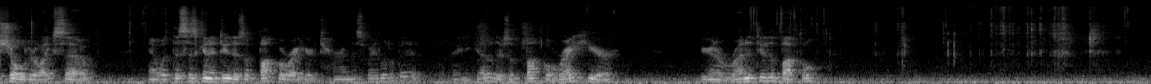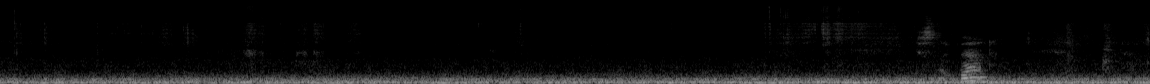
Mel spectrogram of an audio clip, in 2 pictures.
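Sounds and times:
low room hum: 0.0s - 23.0s
fabric strap rustling through buckle: 19.1s - 20.5s.

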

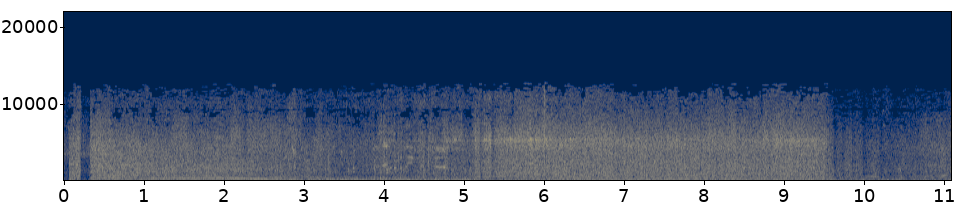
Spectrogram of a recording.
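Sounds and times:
vehicle engine from inside: 0.0s - 9.7s
dirt road noise: 0.0s - 11.0s.

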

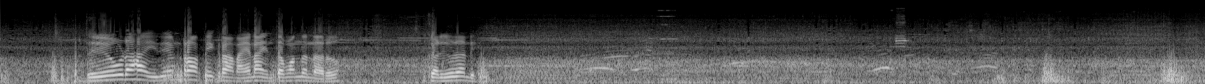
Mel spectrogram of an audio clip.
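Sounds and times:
vehicles idling: 0.0s - 12.0s.

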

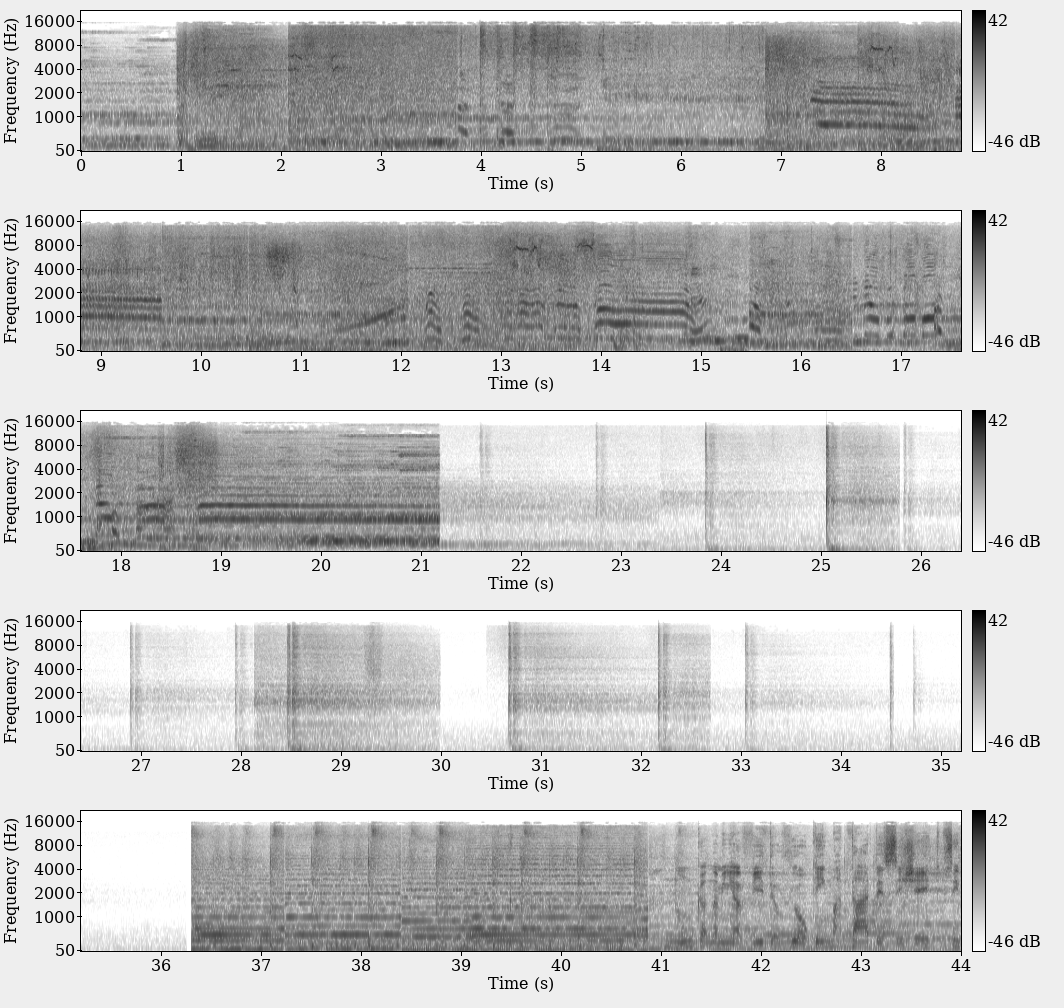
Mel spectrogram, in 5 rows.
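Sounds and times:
dramatic music: 0.0s - 23.2s, 36.3s - 44.0s
person crying out: 6.8s - 9.6s, 11.4s - 20.2s.

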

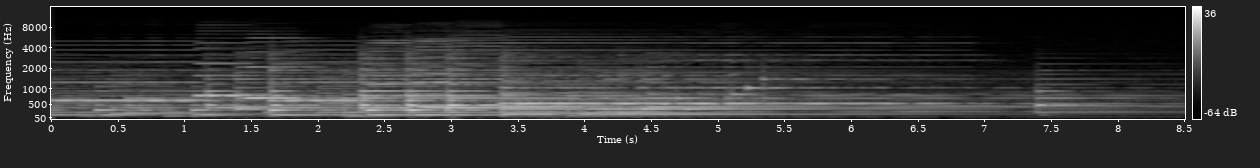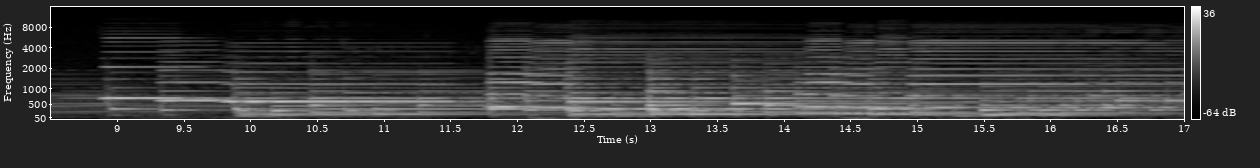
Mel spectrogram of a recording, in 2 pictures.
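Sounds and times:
keyboard music with held notes: 0.0s - 17.0s.

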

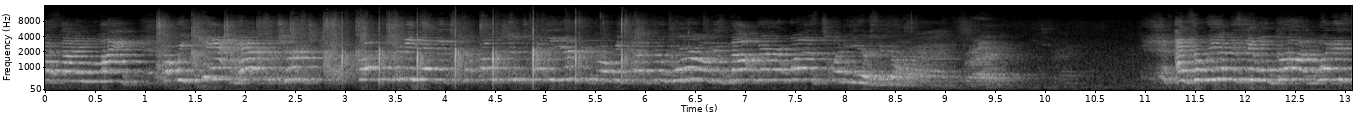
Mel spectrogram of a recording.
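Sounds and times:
hand clapping: 1.1s - 6.4s.

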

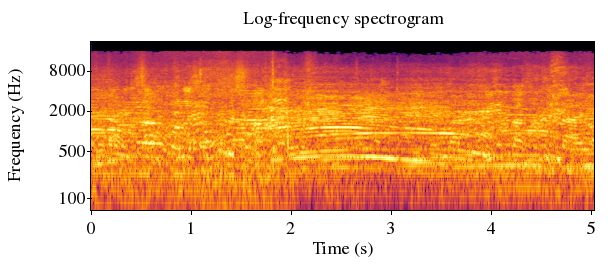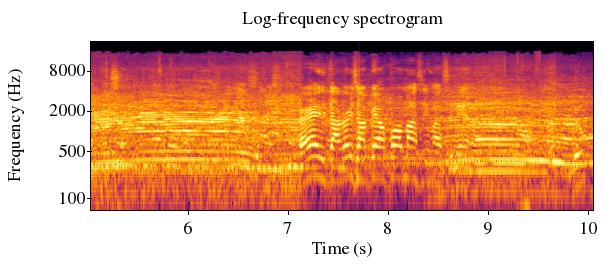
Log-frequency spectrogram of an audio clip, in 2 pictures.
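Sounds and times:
cow mooing: 1.6s - 10.0s.

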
